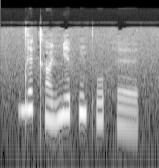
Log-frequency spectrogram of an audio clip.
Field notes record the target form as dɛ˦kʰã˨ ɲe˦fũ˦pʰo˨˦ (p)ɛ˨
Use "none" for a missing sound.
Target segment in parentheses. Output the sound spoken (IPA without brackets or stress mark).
h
